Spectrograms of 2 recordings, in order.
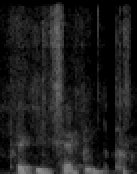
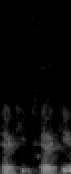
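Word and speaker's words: Teke Teke: But this one, I think it's pronounced Teki Teki.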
